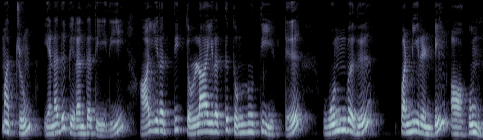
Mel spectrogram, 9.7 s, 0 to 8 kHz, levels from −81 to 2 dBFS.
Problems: background sounds at intervals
